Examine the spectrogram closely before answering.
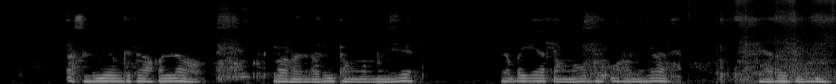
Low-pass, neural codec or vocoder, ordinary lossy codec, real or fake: none; codec, 44.1 kHz, 7.8 kbps, DAC; none; fake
